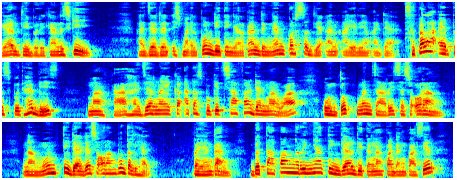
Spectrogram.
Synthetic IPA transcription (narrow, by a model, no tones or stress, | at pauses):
ɡardibəɾikanrəski | had͡ʒardanismaʔɪ̰lpʊndit̪iŋɡalkandəŋanpərsədiaʔanʔa̰ɪrjaŋʔa̰da̰sət̪əlahaɪrt̪ərsə̥bʊt̪̚ɦabɪs | makaɦad͡ʒarnaɪkəʔat̪asbukɪt̪̚safahdanmarwa | ʔunt̪ʊk̚məɲt͡ʃaɾisəsəʔoɾaŋ | namʊnt̪idaʔːdasəoɾaŋpʊnt̪ərliɦa̰t̪̚ | b̥ajaŋkan | bət̪apaŋəɾinɲat̪iŋɡaldit̪əŋahpadaŋpasɪr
